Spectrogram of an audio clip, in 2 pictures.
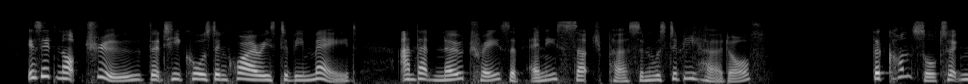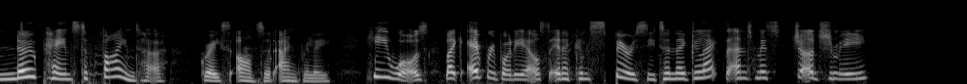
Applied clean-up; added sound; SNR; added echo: neural mask model Resemble Enhance denoiser.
